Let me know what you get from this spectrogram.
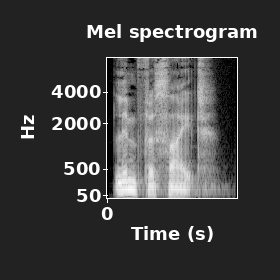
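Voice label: "lymphocyte", English, British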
